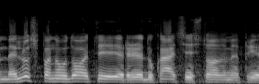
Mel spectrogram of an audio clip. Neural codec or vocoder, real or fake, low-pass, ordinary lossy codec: none; real; 9.9 kHz; Opus, 64 kbps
